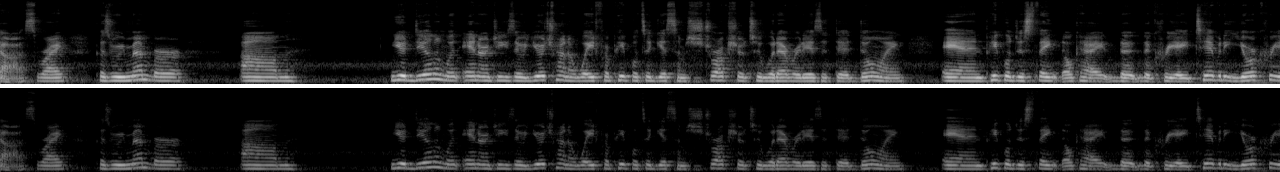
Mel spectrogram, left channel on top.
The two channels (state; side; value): quieter; right; 12.5 dB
